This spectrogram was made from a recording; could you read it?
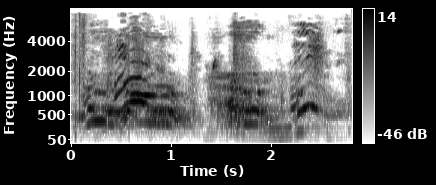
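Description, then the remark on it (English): Several friendly dogs in a tiny cage whimper and whine as they sniff people's scent, their high, wavering cries overlapping in two eager bursts with a brief dip between them. “We enter a tiny cage so the dogs can sniff our scent.”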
